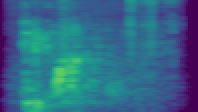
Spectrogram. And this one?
Another recording of water bubbling through wet coffee grounds, makes a very satisfying bubbly sound. Not as harsh as my earlier recording, there's no slapping noise at the end.
drop, goop, ooze, splish, swamp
